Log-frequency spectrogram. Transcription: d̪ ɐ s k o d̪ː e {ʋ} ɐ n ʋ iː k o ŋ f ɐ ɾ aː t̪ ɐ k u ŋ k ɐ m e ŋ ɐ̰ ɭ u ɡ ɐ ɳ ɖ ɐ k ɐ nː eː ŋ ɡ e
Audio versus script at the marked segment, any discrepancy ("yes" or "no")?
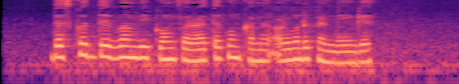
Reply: yes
